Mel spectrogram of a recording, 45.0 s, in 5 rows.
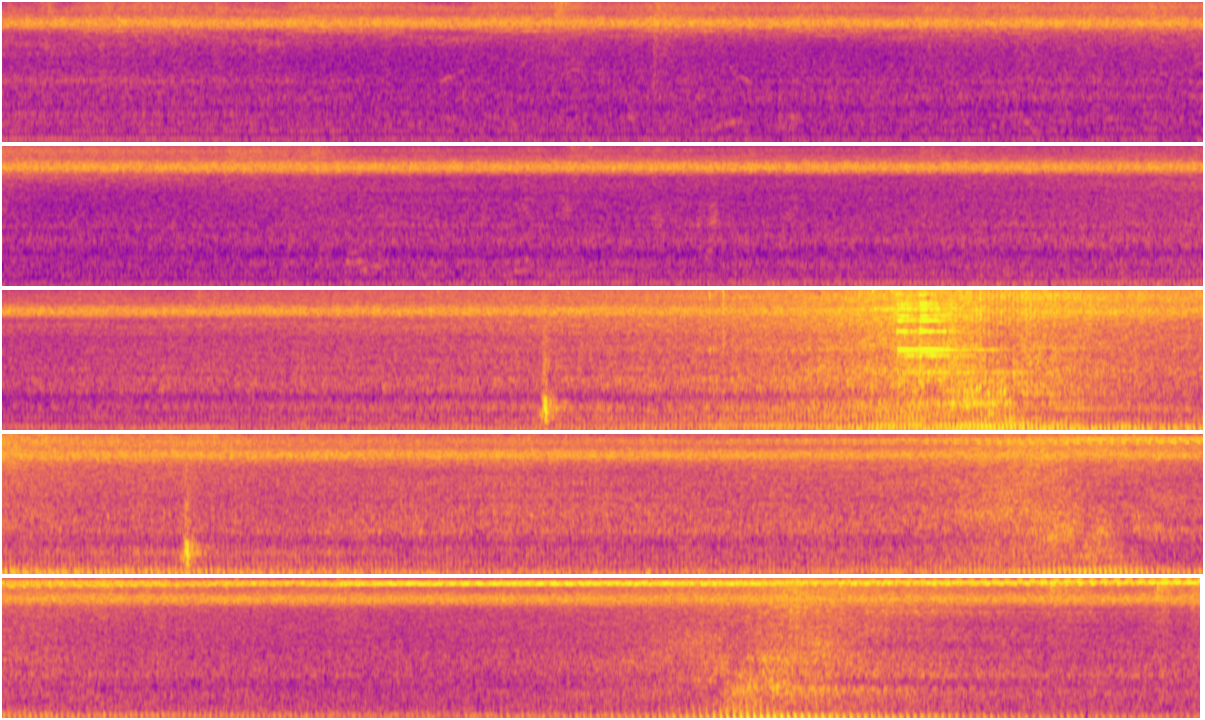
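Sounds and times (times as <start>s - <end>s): high-pitched insect drone: 0.0s - 45.0s
vehicle engine passing: 22.0s - 31.1s
sharp clicks: 23.3s - 23.6s, 24.4s - 24.7s.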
